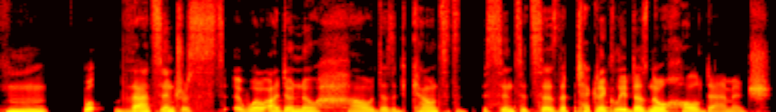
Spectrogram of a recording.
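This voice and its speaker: A man's voice: mid-range voice, lively intonation, moderate pace, a little mellow, no echo, clean studio sound. A man playing a tabletop game, casually explaining and questioning the rules. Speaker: player advising on rules.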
